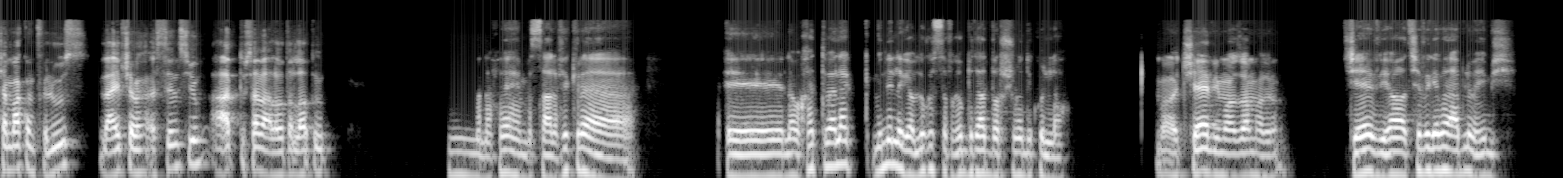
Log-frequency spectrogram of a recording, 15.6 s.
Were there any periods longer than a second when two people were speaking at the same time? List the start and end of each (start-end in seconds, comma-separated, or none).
none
